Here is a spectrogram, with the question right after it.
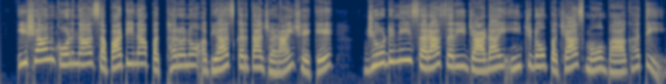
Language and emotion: Gujarati, neutral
